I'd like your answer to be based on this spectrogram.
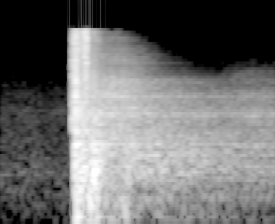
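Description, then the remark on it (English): A single sharp gunshot, originally under half a second long, cracks out with reverb added to make it sound as if recorded in a canyon, rolling away in a long, spacious echo that fades slowly. No voices are heard. “By adding reverb, we can make it sound like it was recorded inside a bathroom or like it was recorded inside a chapel or a church, or in a canyon.”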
